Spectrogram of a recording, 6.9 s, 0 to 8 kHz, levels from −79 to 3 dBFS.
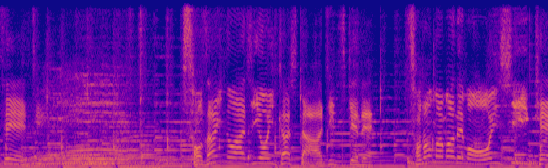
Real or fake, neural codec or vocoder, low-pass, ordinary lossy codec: fake; codec, 16 kHz, 6 kbps, DAC; none; none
